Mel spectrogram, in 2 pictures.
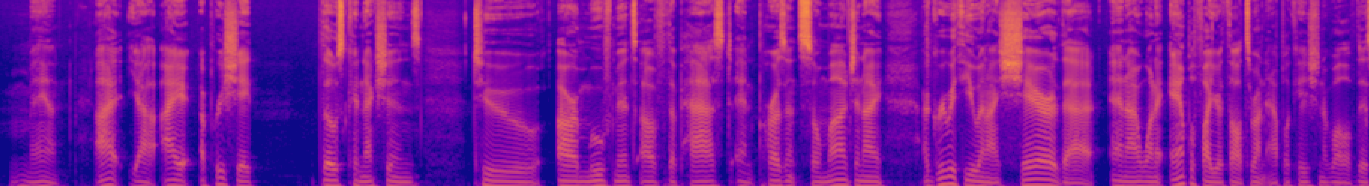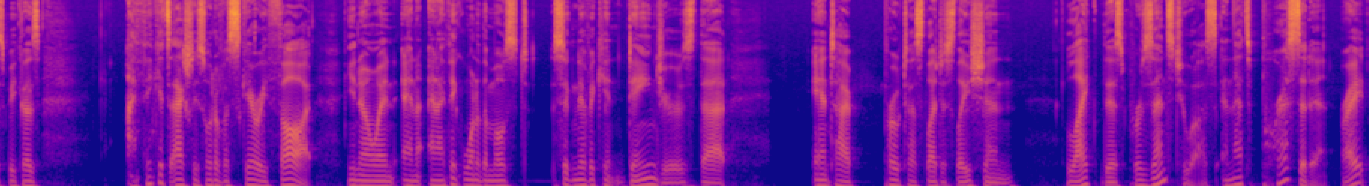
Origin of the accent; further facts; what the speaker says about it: Maryland, United States; I'm from Maryland. We live in Maryland. You know, this is, this is home for us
